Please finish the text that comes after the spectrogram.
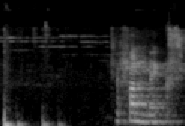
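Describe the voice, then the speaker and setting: A woman's voice: drawn-out words, lo-fi sound, a crowd in the background. A woman with a British accent coloured by German, chatting casually as a panelist on a livestream. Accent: British with German influence. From Britain. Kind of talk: casual chat. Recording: roomy echo.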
